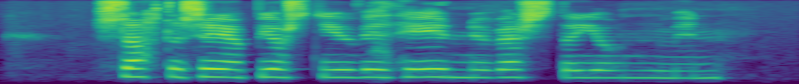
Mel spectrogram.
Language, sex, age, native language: Icelandic, female, 11, Icelandic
